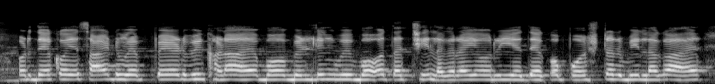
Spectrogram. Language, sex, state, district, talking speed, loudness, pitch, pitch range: Hindi, female, Uttar Pradesh, Jyotiba Phule Nagar, 200 wpm, -11 LUFS, 220 Hz, 215-225 Hz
